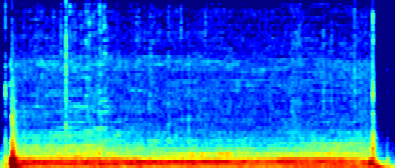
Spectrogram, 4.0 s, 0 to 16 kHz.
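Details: 2001 Lexus GS300 3.0L after new window regulator and motor installed, key on, window run up in manual mode: smooth even motor whine about 3.5 seconds ending in soft stop at top; window runs freely.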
